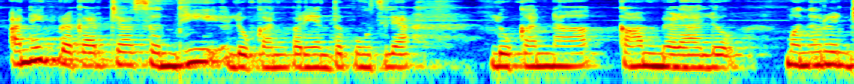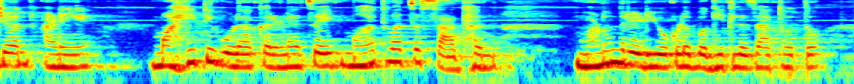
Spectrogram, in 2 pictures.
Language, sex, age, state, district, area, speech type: Marathi, female, 45-60, Maharashtra, Satara, urban, spontaneous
